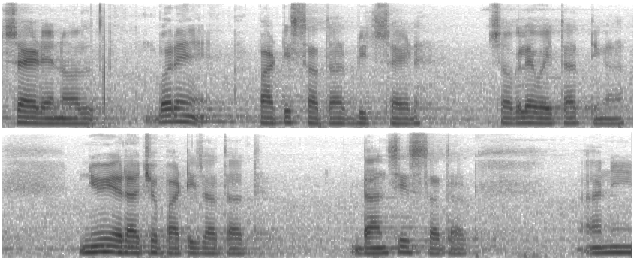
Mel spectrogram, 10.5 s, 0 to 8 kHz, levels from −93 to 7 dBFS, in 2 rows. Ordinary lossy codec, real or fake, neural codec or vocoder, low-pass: none; real; none; none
